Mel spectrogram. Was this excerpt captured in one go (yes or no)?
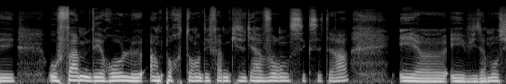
no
